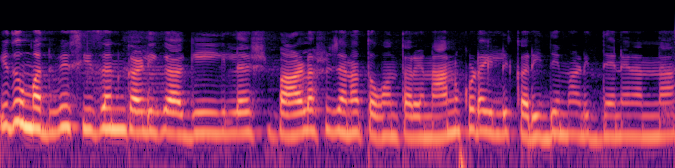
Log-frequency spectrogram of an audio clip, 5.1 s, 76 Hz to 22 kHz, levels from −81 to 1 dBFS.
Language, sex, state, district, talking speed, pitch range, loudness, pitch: Kannada, female, Karnataka, Raichur, 165 wpm, 225-265 Hz, -17 LUFS, 245 Hz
